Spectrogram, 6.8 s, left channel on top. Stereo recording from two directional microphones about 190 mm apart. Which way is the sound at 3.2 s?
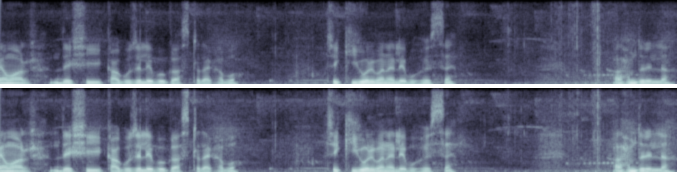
25° left (ahead or behind).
